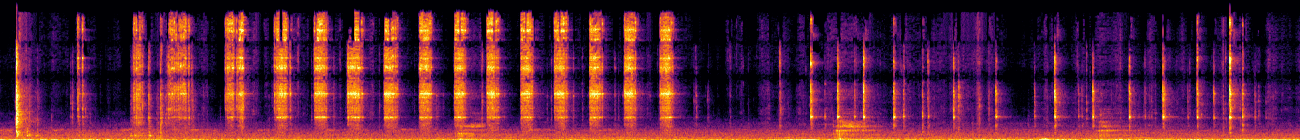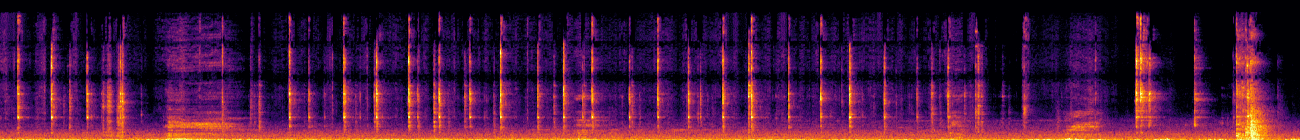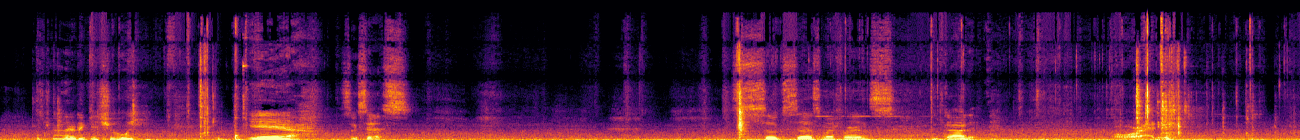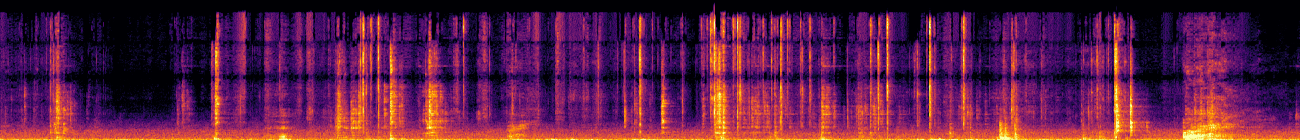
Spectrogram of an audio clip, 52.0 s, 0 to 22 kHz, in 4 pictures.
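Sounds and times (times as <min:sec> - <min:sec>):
ratchet wrench clicking: 0:00.2 - 0:14.6, 0:15.2 - 0:23.4, 0:42.3 - 0:44.0, 0:44.6 - 0:50.5.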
